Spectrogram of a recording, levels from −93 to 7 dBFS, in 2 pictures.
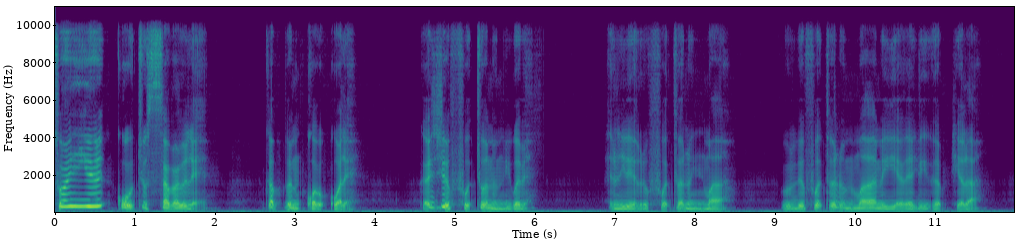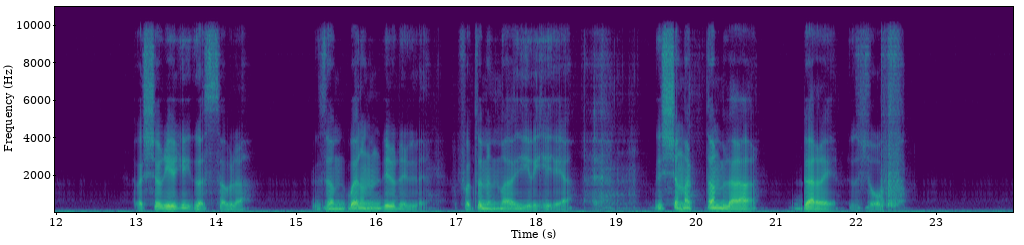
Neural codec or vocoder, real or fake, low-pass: autoencoder, 22.05 kHz, a latent of 192 numbers a frame, VITS, trained on many speakers; fake; 9.9 kHz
